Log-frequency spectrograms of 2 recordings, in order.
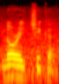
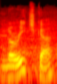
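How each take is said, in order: First: The name is said with every vowel kept. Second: The name is said with a vowel dropped. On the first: "as opposed to" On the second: "it's more authentic if you say Norichka"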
